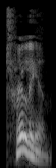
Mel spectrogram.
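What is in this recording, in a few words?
"trillium", British English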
